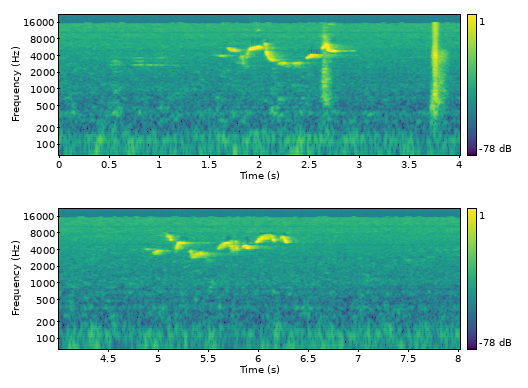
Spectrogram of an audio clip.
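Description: A songbird singing two short phrases of quick, high warbling notes, about two seconds in and again about five seconds in. A single sharp click comes just before four seconds in, over a steady low rumble.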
